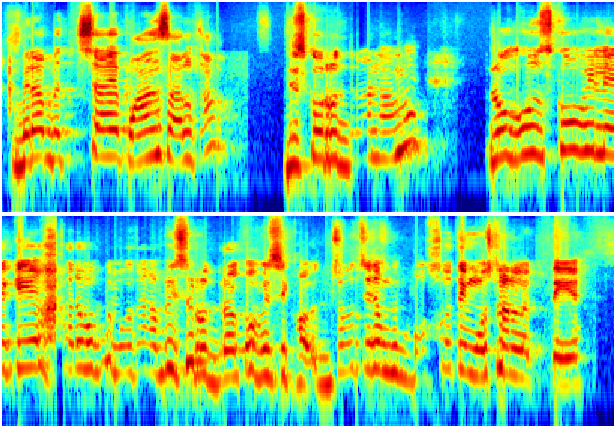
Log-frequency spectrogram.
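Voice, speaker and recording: High-voiced distressed woman lawyer. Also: a little fast. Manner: pleading, distressed. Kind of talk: emotional news interview.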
